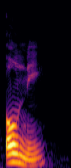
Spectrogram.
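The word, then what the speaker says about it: oni (עני): Interestingly, it's pronounced oni, it's pronounced as if there was a vav, but there is no vav. In the way the Torah is written, it's ayin nun yud, which sounds like ani, meaning a poor person.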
